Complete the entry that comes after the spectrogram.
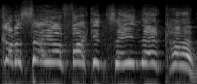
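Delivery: high, loud disbelieving yell; shocked shout. Real, not acted. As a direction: yell in stunned recognition. Shocked recognition of video.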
